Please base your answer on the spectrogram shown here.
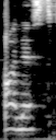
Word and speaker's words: honest: An hour, an honest man, etc. The claim in the last two examples is that the H is not pronounced in those words.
